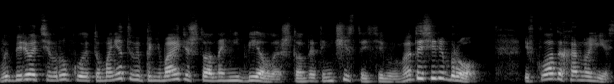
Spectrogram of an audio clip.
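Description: Talking at a very fast pace, a man uses a high-pitched, dark, mellow voice with lively intonation. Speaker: historian; guest. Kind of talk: interview. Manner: frequent filler hesitations. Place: workshop.

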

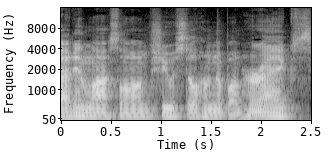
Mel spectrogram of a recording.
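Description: At a moderate pace, the speaker talks in a bright, sharp tone. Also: man. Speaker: vlogger. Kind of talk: personal vlog storytelling. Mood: reflective, candid. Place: home room. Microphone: phone near.

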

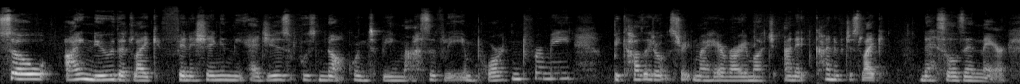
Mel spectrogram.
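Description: The speaker talks with an Irish accent. The intonation stays fairly even. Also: woman, medium pitch for a woman, moderate pace. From Ireland. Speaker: craft YouTuber. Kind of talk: tutorial. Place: home room.

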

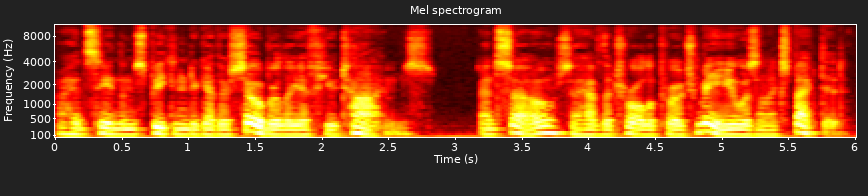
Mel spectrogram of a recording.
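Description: The clip has an unforced reading voice with ordinary pitch variation.

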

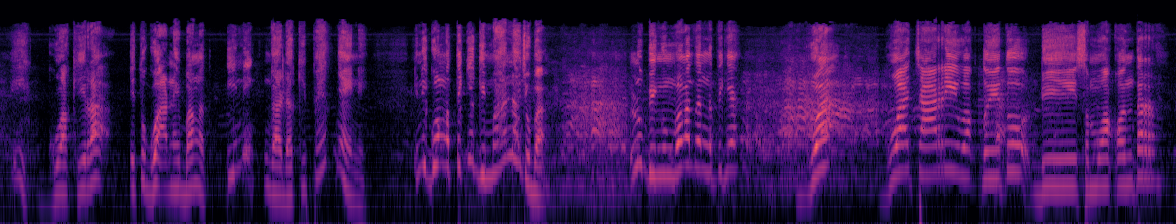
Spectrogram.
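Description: The speaker has an animated tone and a fairly quick pace broken by long, frequent pauses, with noticeable background noise behind. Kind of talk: stand-up comedy. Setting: stage with audience. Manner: animated, fast-paced, punchline-driven; acts out dialogues and plays characters.

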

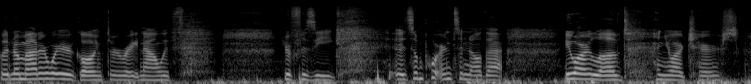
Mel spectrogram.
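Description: A woman speaking at a fairly quick pace, fairly even intonation, a dry sound with no echo and noticeable background noise. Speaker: fitness vlogger. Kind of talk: casual vlog chat. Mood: earnest, encouraging. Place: open country. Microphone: phone near.

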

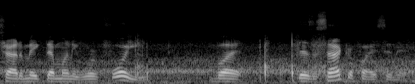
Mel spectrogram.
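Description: With ordinary pitch variation, a man talks as noticeable background noise carries on. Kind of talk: casual vlog chat. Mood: reflective, concerned. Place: street. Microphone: phone near.

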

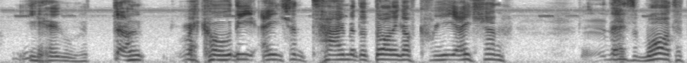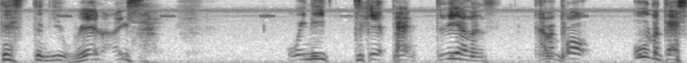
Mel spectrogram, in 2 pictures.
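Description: The put-on character voice has a fairly high pitch and moves at a fairly slow pace with long, frequent pauses. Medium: audio drama.

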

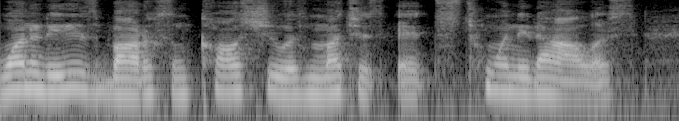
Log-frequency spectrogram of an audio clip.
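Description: A woman speaks with a very deep, low pitch and fairly even intonation. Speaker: couponing YouTuber. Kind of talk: casual haul video. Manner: casual, chatty. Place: home room. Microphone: phone near.

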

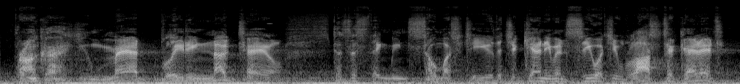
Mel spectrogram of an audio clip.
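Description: A man's put-on character voice at a moderate pace, over loud background noise. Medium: dub. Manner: gruff.

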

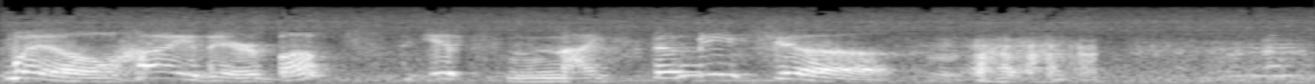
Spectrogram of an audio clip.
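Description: A put-on character voice, fairly high in pitch, at a very slow pace over clear background noise

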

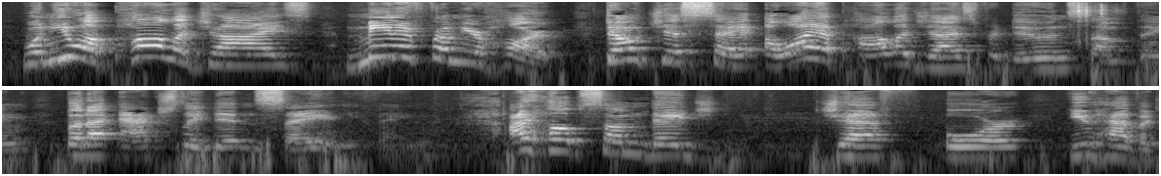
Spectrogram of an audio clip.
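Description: With light background noise, a man uses a raised, projected voice at a moderate pace, his loudness swinging widely. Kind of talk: ranting opinion vlog. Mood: angry, indignant. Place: home room. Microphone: phone near.

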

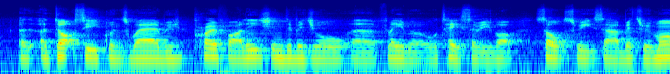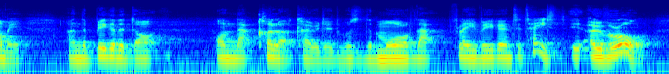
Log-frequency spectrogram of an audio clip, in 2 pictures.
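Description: A man talks at a moderate speed, his intonation staying fairly even. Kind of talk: interview answer. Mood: relaxed, reflective.

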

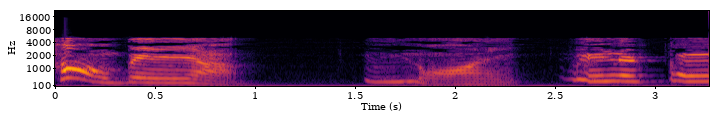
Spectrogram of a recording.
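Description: A cartoonish character voice against light background noise. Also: man, extremely high pitch for a man. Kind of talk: comic puppet-theatre voice. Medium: audio drama. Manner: loud, blustering, coarse, easily scared.

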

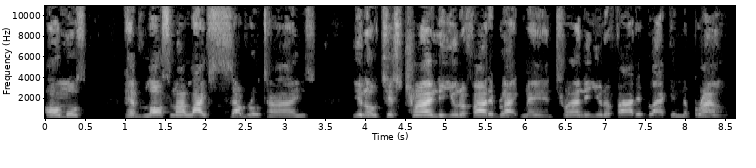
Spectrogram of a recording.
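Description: Behind the voice, all is quiet. The man delivers his words at a fairly slow pace. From US South, Atlanta, Georgia. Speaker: minister and community activist; minister. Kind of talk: interview. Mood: earnest, passionate. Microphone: phone near.

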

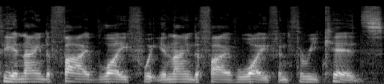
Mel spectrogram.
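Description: Monotone, flat intonation marks this man's speech. He talks at a fairly slow pace. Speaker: fragrance reviewer. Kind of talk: casual comedic review vlog. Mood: crude joking. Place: home room. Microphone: phone near.

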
